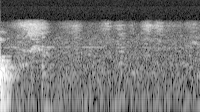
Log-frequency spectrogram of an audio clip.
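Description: Near silence: faint room tone with a light hiss.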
